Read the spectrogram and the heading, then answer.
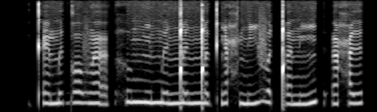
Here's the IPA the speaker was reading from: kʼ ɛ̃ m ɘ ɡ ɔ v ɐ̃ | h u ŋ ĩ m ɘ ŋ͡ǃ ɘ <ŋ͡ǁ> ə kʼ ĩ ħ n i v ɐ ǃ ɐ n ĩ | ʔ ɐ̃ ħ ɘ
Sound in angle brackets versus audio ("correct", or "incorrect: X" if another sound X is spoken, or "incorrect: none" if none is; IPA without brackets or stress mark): incorrect: ŋ͡ǃ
